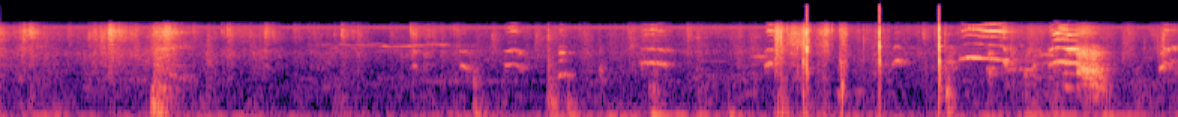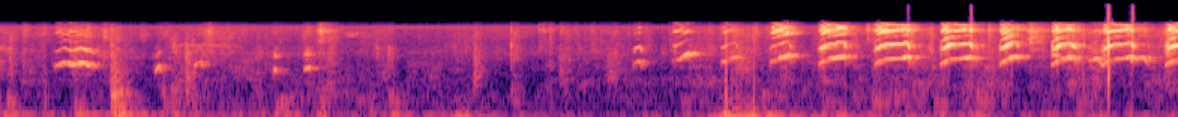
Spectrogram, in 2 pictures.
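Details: Saint Bernard puppies, three and a half weeks old: after a mostly quiet stretch with scattered faint squeaks and thumps, a burst of high, arched whimpering squeals repeats rapidly over the last three seconds.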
